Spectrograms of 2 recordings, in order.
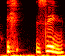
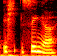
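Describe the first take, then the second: First: The verb drops its final e sound. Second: The verb keeps its final e sound. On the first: The speaker calls it wrong. "chứ ta không nói là ich sing" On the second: The speaker calls it right. "thì chúng ta vẫn phải nói là ich singe"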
